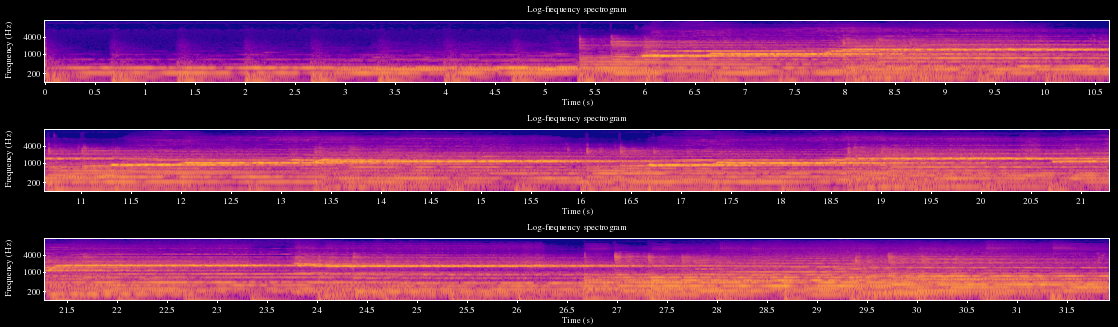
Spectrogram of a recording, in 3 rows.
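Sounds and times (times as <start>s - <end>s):
western daytime ambient loop: 0.0s - 31.9s.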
